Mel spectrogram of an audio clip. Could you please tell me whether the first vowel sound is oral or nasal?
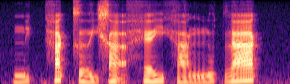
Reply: oral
